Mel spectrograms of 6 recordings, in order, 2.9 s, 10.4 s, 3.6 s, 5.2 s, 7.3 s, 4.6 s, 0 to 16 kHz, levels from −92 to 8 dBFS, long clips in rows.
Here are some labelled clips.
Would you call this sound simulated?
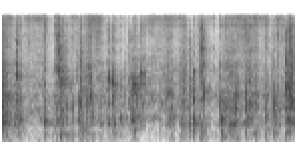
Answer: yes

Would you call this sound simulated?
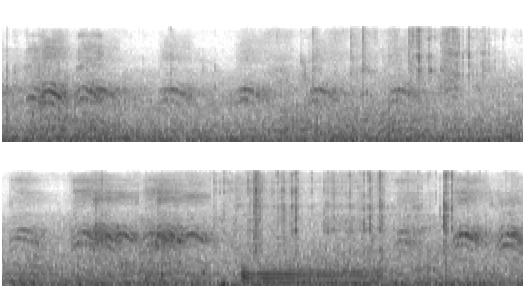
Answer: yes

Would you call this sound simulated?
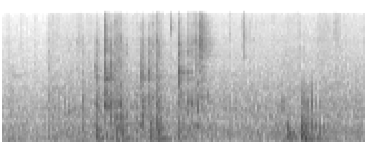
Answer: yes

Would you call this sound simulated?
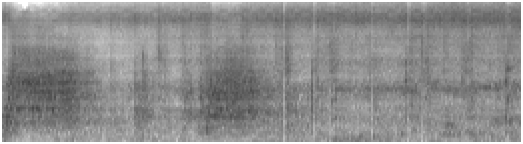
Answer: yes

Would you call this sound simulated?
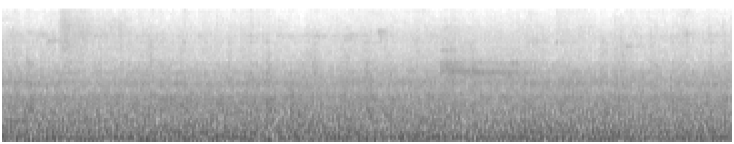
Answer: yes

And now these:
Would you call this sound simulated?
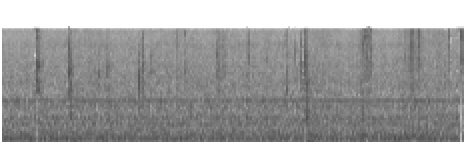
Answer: no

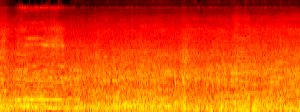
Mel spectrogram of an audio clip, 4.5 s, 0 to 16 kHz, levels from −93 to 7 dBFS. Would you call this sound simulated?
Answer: yes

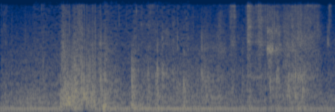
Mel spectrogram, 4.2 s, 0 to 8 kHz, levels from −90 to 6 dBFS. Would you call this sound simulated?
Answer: no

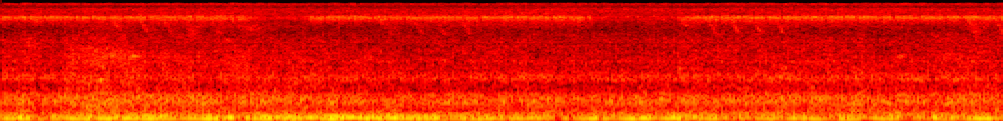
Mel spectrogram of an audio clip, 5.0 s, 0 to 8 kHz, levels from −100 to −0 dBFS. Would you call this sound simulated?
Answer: yes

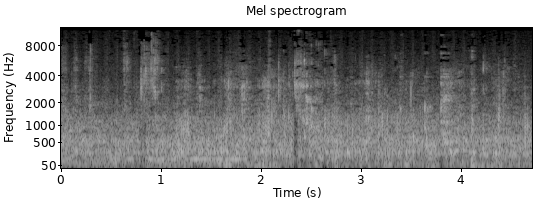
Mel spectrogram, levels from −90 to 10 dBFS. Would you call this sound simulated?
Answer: no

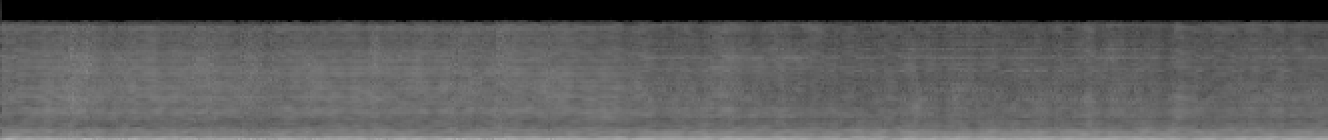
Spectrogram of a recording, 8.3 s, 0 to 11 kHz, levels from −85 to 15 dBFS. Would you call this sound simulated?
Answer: yes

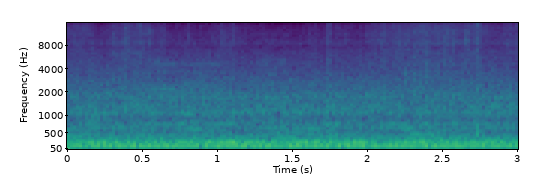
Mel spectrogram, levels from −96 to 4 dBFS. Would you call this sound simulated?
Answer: no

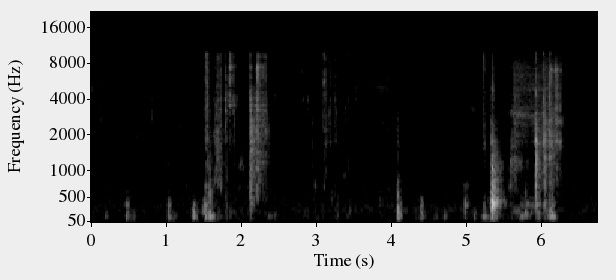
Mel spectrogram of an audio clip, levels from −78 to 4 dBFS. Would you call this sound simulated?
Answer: yes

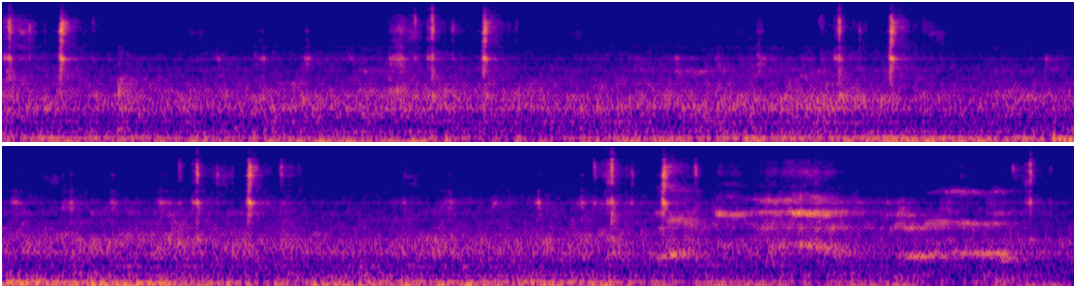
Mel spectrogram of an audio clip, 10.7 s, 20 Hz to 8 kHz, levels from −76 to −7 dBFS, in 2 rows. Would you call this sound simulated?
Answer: yes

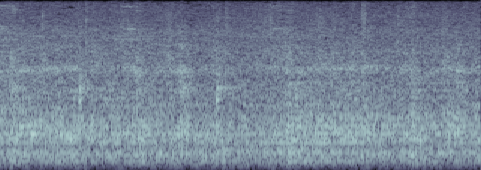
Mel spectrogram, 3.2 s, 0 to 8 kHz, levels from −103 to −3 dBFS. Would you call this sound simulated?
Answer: no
